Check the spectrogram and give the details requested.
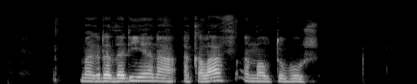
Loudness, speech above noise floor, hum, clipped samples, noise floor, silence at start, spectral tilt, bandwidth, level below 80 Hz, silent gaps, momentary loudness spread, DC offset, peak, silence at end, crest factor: -22 LUFS; 50 dB; none; under 0.1%; -70 dBFS; 0.8 s; -7 dB/octave; 10.5 kHz; -70 dBFS; none; 10 LU; under 0.1%; -2 dBFS; 1 s; 20 dB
